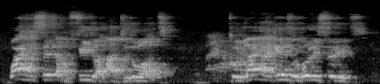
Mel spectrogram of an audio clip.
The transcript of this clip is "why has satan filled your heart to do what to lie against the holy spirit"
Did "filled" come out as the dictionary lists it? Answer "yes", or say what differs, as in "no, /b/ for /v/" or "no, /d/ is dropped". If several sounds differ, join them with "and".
no, /l/ is dropped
